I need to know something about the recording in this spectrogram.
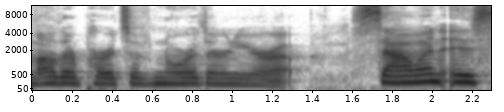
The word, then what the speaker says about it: Samhain: Now I'm saying sin. It is spelled Sam Hayne, but it's a a a Celtic word. So I I'm pretty sure it's like the Irish alphabet. Yes. So it it it's not it's not the same way that it's spelled the way that it's said.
